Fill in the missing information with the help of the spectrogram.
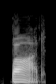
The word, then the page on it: bott: American English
